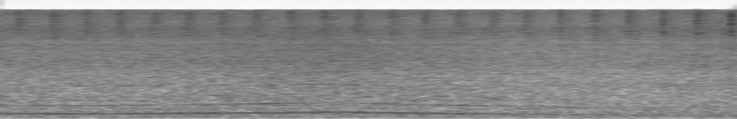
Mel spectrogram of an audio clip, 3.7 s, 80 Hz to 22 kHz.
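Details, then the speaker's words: 2001 BMW 540 (E39) V8 at idle: faint, quick light tick about three times a second over the hum, seeming to come from the passenger side of the block; engine ticking noise, cause not yet traced. "Here's my new 2001 BMW 540. It's got a clicking noise, so I'm trying to get some video."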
